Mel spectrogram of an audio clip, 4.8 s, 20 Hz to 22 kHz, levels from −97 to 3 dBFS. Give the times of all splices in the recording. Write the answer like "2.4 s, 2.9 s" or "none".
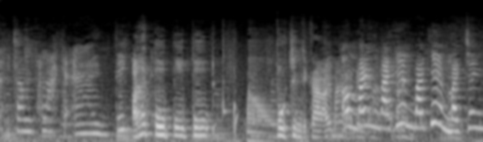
1.3 s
